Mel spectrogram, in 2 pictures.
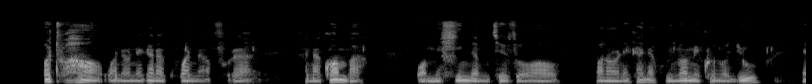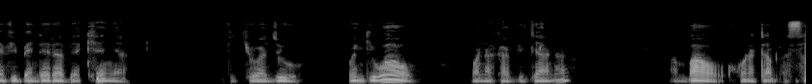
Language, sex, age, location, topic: Swahili, male, 25-35, Mombasa, government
